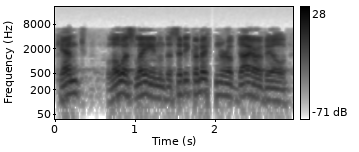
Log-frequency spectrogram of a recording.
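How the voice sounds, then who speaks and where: A man's voice: mid-range voice, brisk, lightly acted. Casting: male grave, dramatic old-time radio announcer, mid-range voice, suspense narration, dull vintage sound. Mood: ominous. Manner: theatrical, portentous. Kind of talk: 1940s radio scripted narration. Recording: muffled, noisy 1940s radio recording.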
